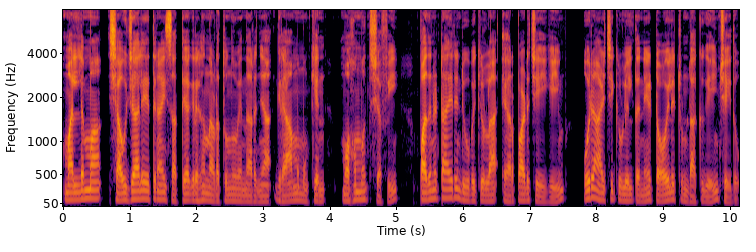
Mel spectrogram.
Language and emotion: Malayalam, neutral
